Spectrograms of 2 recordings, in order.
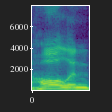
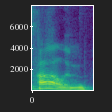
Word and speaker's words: Haaland: We say Erling Haaland because that's how he says his name. Everyone else says Haaland. Well, not us, because we're pretentious and want to pronounce all the names the way that people say them.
